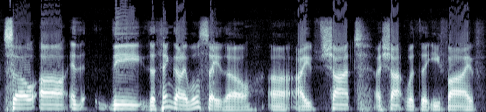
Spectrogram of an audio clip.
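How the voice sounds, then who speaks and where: A man with a boomy voice giving a rambling, casual camera review full of fillers and restarts. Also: takes it slowly, few pauses, clear, resonant tone, no echo. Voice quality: boomy on a mic. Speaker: photography podcast regular reviewing cameras.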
